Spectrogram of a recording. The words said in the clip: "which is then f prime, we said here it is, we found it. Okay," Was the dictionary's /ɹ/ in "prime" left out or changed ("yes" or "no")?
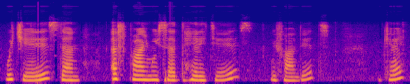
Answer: yes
